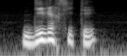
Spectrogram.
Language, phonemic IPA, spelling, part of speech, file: French, /di.vɛʁ.si.te/, diversité, noun, Fr-diversité.ogg
- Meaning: diversity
